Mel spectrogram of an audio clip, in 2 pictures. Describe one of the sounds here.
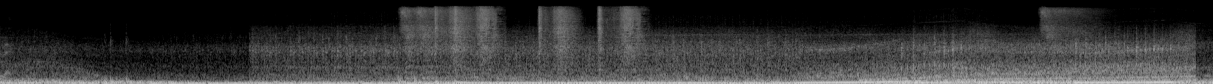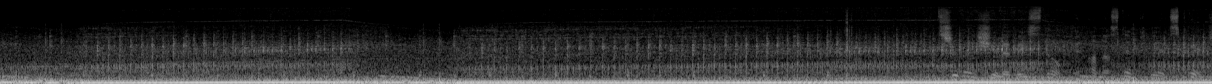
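A heavy truck engine drones steadily, rising in pitch as it speeds up.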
